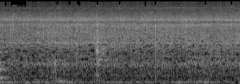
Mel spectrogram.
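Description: Boneless chicken pieces fry in a pan with a continuous, close, even sizzle and faint crackle and no talking.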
